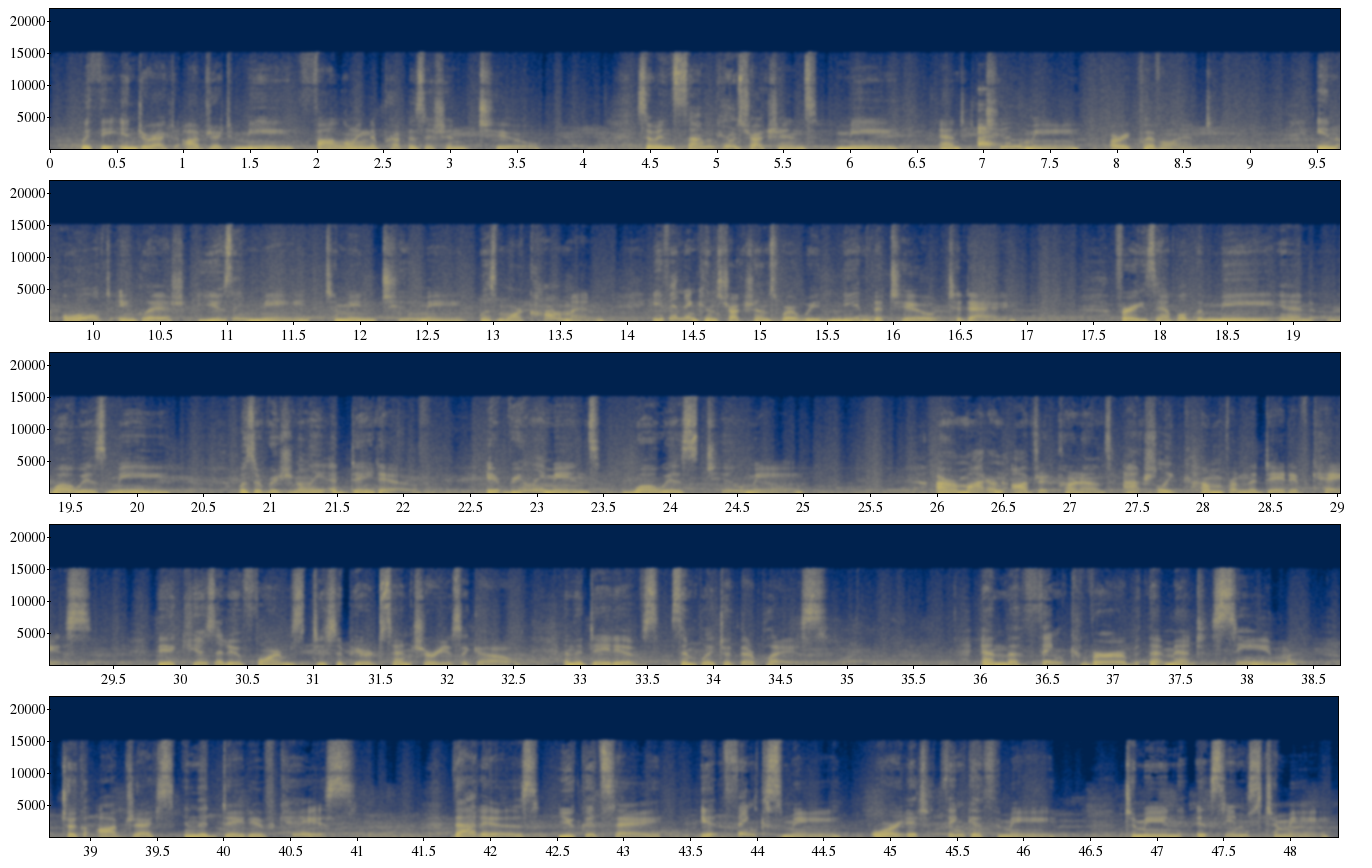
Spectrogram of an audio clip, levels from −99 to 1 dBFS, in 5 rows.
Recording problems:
murmuring crowd; noticeable; throughout; 15 dB below the speech
clattering dishes; loud; at 7 s; peak 1 dB above the speech

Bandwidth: 15 kHz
